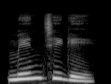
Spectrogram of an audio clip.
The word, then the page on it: ಮಂಚಕ: mancaka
